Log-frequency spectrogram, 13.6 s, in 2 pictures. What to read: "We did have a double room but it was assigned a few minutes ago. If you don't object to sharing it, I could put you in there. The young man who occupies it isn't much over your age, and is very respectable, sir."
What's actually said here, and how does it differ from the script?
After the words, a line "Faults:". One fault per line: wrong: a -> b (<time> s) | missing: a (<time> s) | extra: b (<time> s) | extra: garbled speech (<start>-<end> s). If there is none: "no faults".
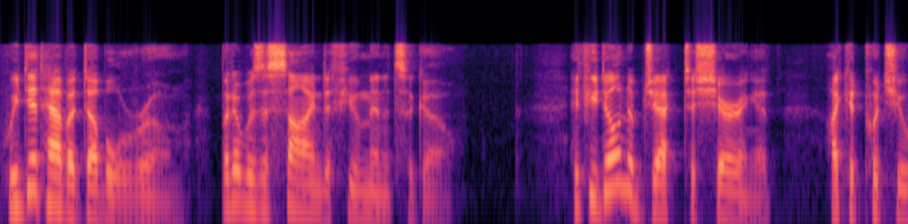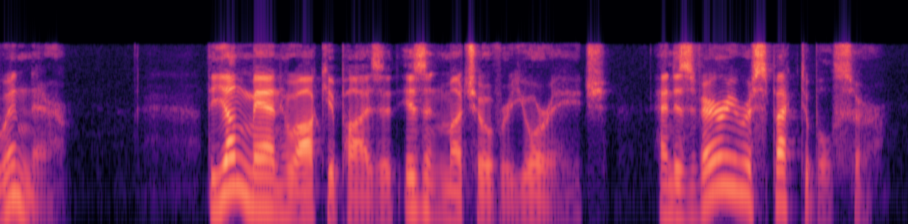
"We did have a double room but it was assigned a few minutes ago. If you don't object to sharing it, I could put you in there. The young man who occupies it isn't much over your age, and is very respectable, sir."
Faults:
no faults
